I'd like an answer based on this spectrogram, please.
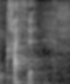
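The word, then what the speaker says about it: caife: It sounds as if she's pronouncing that as an E. That should be a cafe.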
